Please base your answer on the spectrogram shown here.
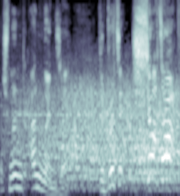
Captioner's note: jet engine noise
